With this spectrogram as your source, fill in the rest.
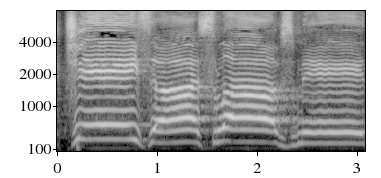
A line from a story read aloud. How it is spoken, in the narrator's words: singing at the top of her lungs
